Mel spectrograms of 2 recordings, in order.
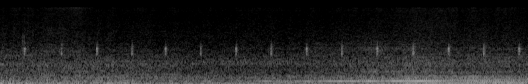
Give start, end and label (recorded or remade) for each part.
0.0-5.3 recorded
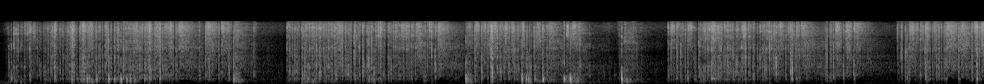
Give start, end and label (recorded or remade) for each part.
0.0-0.7 remade; 0.7-2.4 recorded; 2.4-4.4 remade; 4.4-5.3 recorded; 5.3-9.3 remade; 9.3-9.8 recorded

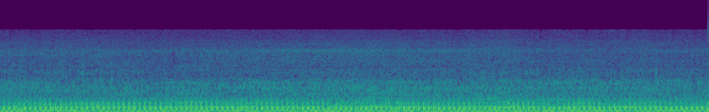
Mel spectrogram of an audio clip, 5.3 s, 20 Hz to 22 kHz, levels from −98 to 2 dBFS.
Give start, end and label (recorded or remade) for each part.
0.0-2.5 recorded; 2.5-3.0 remade; 3.0-5.3 recorded

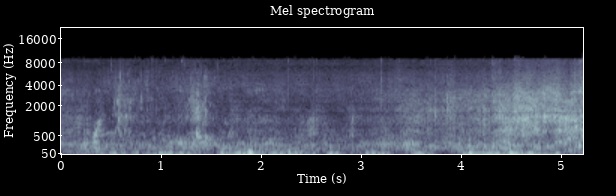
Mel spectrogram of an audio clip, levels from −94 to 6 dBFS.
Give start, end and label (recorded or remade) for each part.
0.0-0.4 remade; 0.4-1.7 recorded; 1.7-5.2 remade

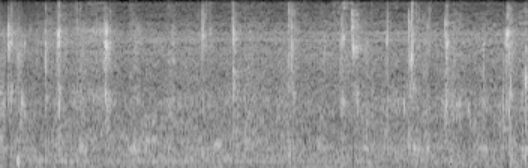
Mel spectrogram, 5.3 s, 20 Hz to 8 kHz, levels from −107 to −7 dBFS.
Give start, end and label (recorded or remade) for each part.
0.0-1.8 remade; 1.8-4.3 recorded; 4.3-5.3 remade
